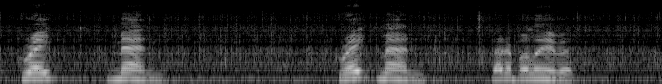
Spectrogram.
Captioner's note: applause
